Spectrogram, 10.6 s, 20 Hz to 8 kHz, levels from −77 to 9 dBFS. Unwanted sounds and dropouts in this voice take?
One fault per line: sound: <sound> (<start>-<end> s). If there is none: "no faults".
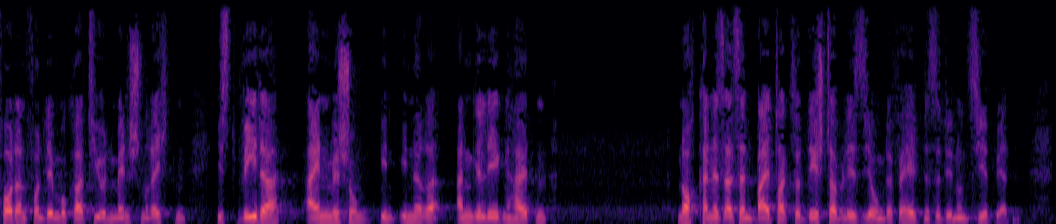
no faults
